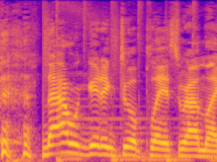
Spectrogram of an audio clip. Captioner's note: chuckling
